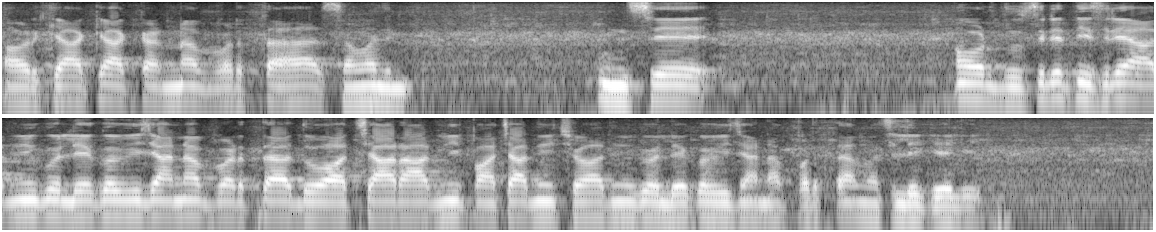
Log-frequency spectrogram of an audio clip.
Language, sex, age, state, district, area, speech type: Urdu, male, 60+, Bihar, Darbhanga, rural, spontaneous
